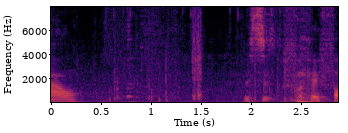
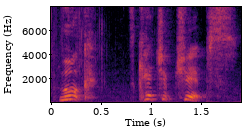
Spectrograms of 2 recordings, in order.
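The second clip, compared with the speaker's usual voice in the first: excited; 10 semitones higher, 5 dB louder, slower than usual. Real, not acted. Finds favourite snack.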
